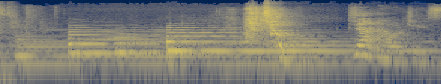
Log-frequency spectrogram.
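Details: Two or three sneezes from adult radio hosts over loud background music, attempted for a young girl with a rare metabolic disorder; some sneezes may be faked; sneezing.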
